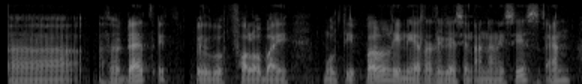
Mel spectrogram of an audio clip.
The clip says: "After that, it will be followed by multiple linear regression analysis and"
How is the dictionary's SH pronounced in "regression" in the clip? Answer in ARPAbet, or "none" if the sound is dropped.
none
